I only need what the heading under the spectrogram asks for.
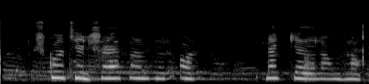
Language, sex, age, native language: Icelandic, male, 11, Icelandic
